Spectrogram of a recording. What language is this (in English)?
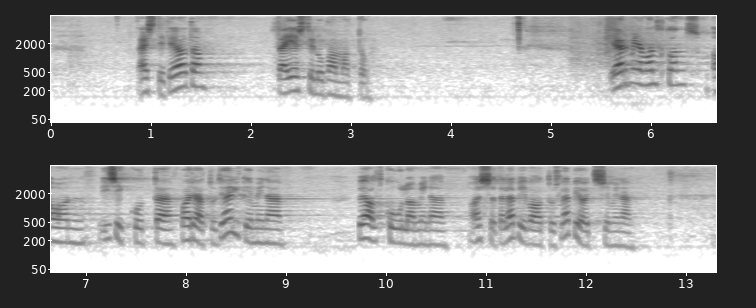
Estonian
